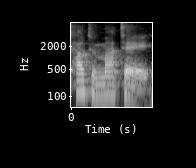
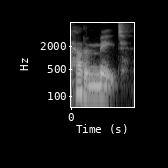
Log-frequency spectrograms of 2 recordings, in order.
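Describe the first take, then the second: First: Mate is said with two syllables. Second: Mate is said with one syllable. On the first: It names the drink. The speaker calls it right. "the title of the video is" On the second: It means pairing up. The speaker calls it wrong.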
